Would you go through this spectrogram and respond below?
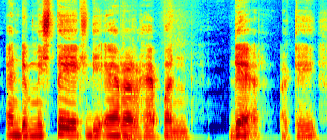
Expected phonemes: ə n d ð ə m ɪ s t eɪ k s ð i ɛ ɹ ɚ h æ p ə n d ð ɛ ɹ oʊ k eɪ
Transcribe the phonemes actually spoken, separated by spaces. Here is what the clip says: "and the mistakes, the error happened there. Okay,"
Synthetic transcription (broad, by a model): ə n d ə m ɪ s t eɪ k s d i ɛ ɹ ɚ h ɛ p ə n d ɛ ɹ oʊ k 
